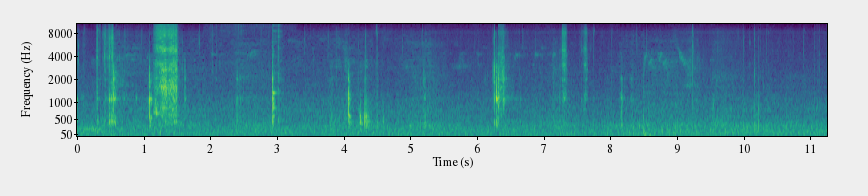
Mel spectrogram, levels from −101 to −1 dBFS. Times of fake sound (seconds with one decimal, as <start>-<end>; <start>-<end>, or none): 0.0-1.9; 3.3-11.3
